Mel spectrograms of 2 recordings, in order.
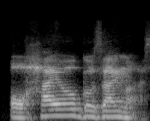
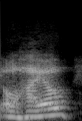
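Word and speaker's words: おはよう: In the morning, we say Ohio. That's kind of easy to remember because of the state. Ohio.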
